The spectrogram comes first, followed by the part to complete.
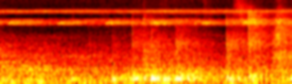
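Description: Chalk scratching and tapping on a blackboard as a word is written, in short strokes, over a faint steady high-pitched whine.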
